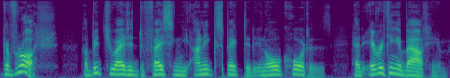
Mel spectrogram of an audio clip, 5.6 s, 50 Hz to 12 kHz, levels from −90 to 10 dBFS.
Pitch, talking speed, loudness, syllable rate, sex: 140 Hz, 140 wpm, -19 LUFS, 5.5 syllables/s, male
